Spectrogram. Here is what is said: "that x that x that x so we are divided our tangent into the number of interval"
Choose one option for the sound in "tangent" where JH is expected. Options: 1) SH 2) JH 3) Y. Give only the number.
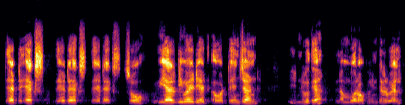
1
